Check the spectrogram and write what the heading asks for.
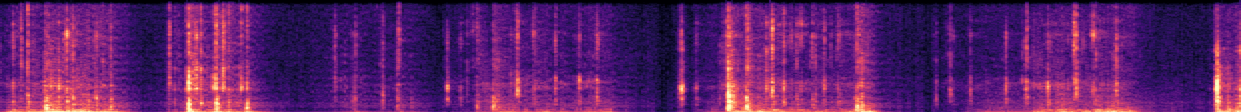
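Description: Faint typing on a computer keyboard: irregular runs of key clicks with short gaps between them.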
